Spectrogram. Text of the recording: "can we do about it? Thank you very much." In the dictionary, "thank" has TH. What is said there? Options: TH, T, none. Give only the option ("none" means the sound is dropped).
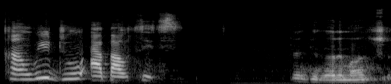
T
